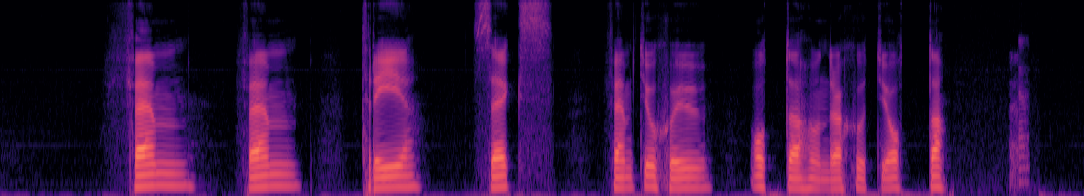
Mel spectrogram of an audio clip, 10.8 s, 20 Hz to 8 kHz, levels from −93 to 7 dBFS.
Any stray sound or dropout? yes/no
yes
